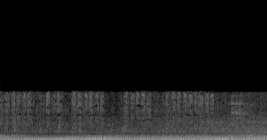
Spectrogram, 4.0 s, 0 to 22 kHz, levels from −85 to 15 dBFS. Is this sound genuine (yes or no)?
yes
